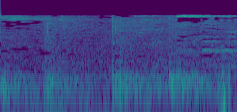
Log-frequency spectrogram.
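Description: A basketball is dribbled across half court during a game, giving a few soft, muffled bounces spaced under steady background noise.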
